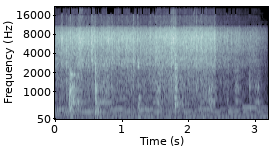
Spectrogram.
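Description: Chopped tomatoes sizzle and fry in a hot pan for a Malabar chicken dish, with a steady close crackle, several stirring scrapes and clinks, the sizzle easing toward the end; no talking.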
